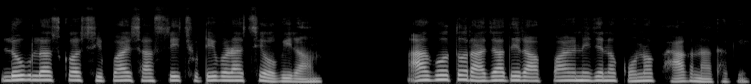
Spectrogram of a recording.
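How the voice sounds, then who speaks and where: Slow, mellow woman narrating a story. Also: lowish voice, smooth, dry recording. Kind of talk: scripted first-person literary narration.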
